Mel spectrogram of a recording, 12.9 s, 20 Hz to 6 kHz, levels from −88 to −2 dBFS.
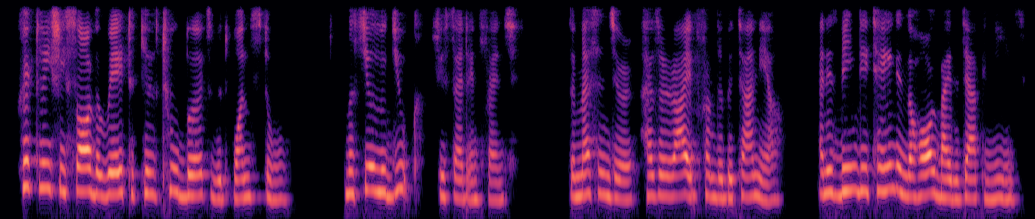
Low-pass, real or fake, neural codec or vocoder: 5.4 kHz; fake; autoencoder, 48 kHz, 32 numbers a frame, DAC-VAE, trained on Japanese speech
